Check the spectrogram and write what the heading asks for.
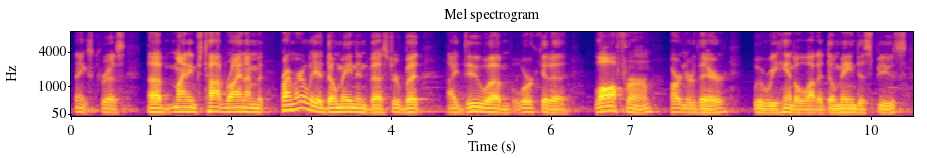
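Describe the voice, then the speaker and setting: A man who is a domain investor and lawyer, introducing himself as a guest in a measured, hesitant way. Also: low-pitched, darkish tone. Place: conference floor.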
